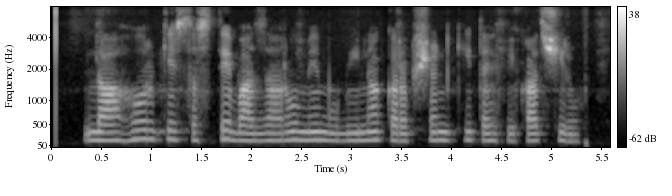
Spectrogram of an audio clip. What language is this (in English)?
Urdu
